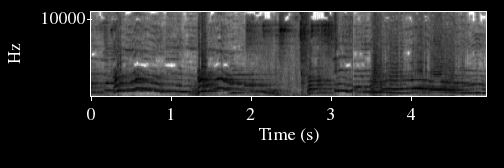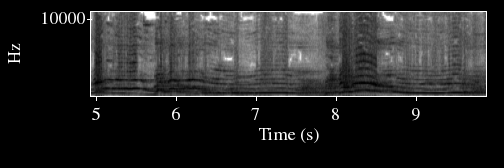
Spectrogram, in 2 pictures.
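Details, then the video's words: Three white huskies howl in chorus, voices sliding up and down and weaving over one another, with short yelping breaks and a sustained wavering howl running through to the end. "Three Howling Huskies"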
